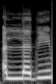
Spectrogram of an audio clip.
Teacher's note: کلمت الذی میں لام کی تشدید کو ظاہر کریں گے اور اسے دو حرف کے برابر پڑھیں گے، یا پہ مد کا علامہ ہے، یہ مد جائز منفصل ہے تو ہم اپنی آواز 2 سے 4 مد کے برابر لمبی کریں گے۔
